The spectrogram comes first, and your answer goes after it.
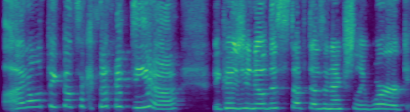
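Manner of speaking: laughing disbelief. Retold or imitated. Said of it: "And I'm like".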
